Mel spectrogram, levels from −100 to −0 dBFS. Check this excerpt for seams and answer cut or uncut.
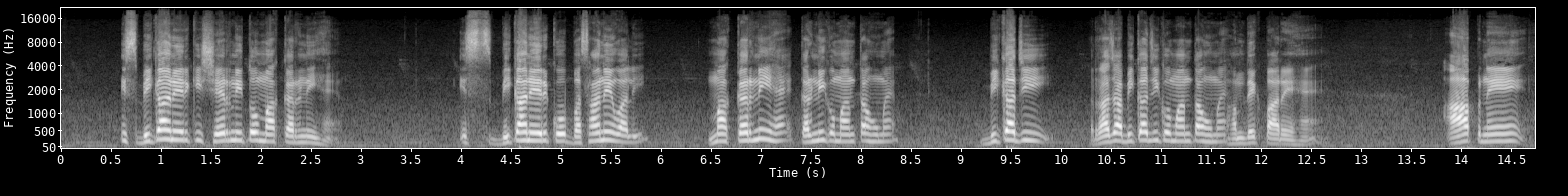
cut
